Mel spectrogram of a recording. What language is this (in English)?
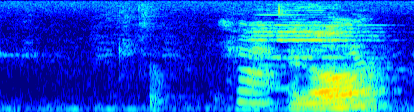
Assamese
